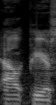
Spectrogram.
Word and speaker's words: Alec Pierce: Did I say his name I I feel like I said his name wrong a second ago. It's Alec Pierce, but man, Alec Pierce is legit.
